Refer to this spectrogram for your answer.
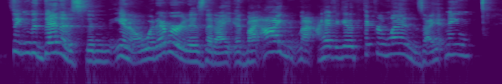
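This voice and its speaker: A woman speaks in a raised, projected voice with very wide pitch swings. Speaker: guest on coaching podcast. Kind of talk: casual interview chat.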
